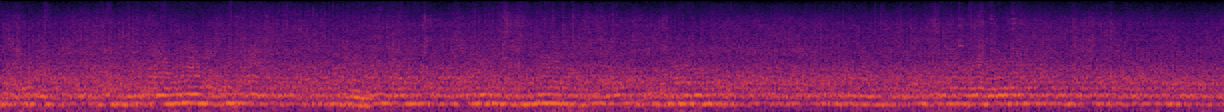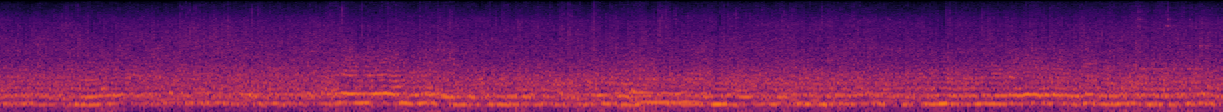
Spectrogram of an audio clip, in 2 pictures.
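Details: Bees pouring out for a large orientation flight in the sun after a chilly period; continuous dense droning of many insects, tones weaving and bending gently, steady loudness throughout.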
